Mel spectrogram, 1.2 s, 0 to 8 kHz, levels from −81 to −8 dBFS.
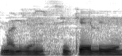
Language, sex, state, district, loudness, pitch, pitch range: Hindi, male, Chhattisgarh, Kabirdham, -17 LUFS, 90 Hz, 90-95 Hz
